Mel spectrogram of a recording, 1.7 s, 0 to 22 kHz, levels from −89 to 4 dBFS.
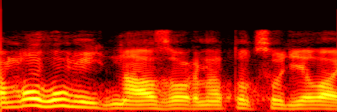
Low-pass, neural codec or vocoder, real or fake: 7.2 kHz; codec, 16 kHz, 2 kbps, FreqCodec, larger model; fake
